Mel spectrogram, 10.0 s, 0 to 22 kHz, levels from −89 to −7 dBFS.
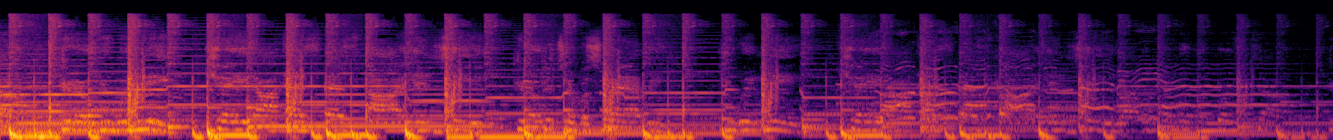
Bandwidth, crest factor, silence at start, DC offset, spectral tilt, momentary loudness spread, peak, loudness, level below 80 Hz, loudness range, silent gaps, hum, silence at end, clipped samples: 15.5 kHz; 18 dB; 0 s; under 0.1%; -5.5 dB/octave; 15 LU; -12 dBFS; -30 LUFS; -36 dBFS; 10 LU; none; none; 0 s; under 0.1%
